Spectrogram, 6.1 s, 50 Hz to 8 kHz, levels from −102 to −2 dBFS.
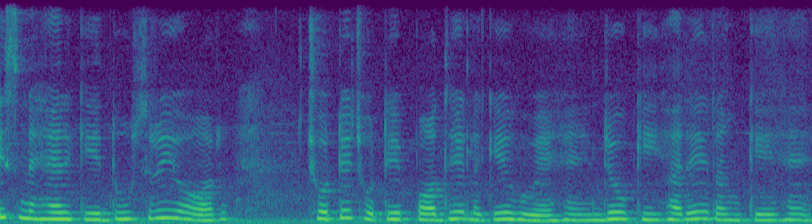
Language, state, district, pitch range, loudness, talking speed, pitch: Santali, Jharkhand, Sahebganj, 210-240 Hz, -30 LUFS, 155 wpm, 230 Hz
